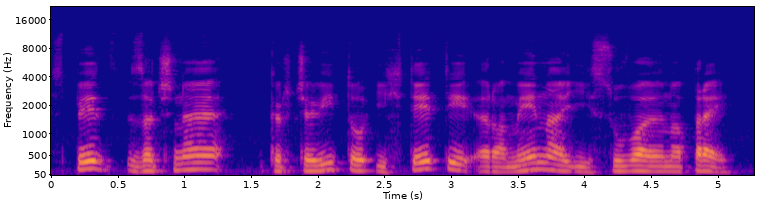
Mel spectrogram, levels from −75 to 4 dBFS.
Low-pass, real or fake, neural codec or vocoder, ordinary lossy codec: 14.4 kHz; real; none; none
